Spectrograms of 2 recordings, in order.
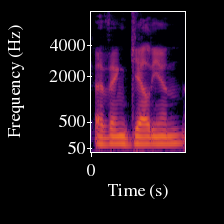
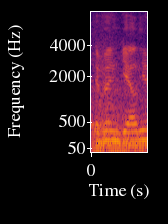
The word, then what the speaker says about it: Evangelion: I want to rewatch Evangel Evangelion at some point. I'm I'm not going to get used to that hard G makes no sense.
